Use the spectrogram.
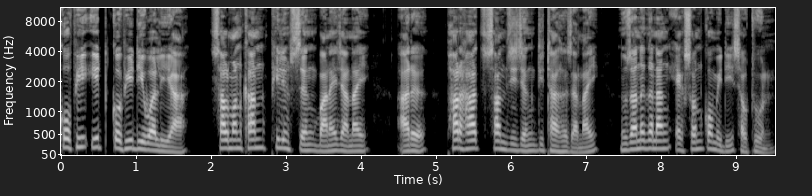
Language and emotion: Bodo, neutral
